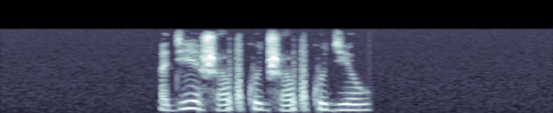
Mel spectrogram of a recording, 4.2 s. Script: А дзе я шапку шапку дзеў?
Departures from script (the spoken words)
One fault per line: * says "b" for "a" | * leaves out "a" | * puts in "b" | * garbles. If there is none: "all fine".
all fine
